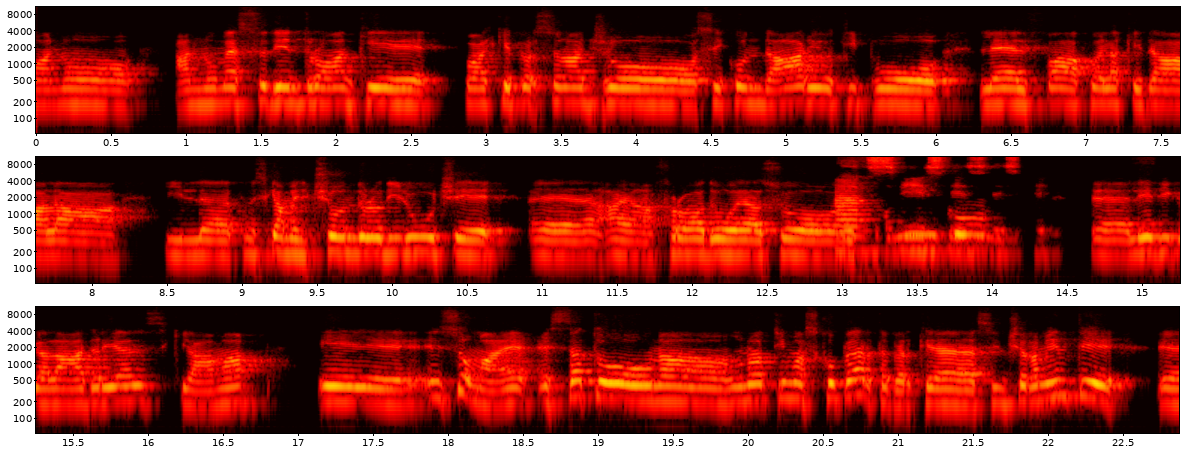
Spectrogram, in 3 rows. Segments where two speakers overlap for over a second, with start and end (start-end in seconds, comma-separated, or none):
12.9-14.1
